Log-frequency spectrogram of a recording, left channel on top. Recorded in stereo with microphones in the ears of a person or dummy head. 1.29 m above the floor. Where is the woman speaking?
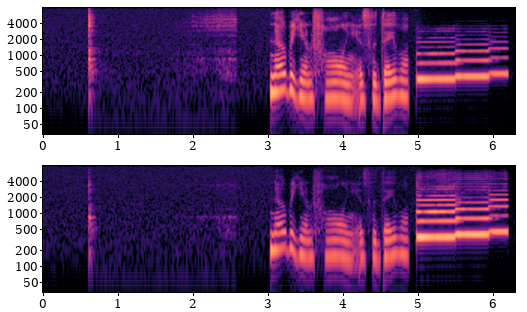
60° left (ahead or behind).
